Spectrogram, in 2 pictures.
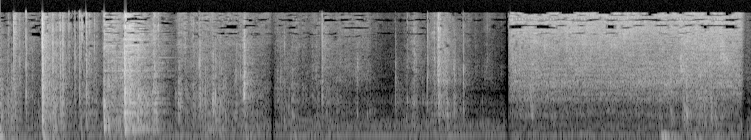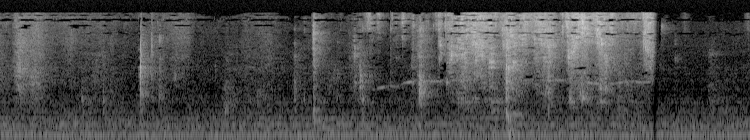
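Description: Crinkling and clicking of a plastic food tray and its film being handled. About four seconds in, a steady rush of running water into a stainless steel sink lasts under two seconds; after it come faint taps and a thin trickle as distilled vinegar is shaken from a bottle onto raw chicken in the tray.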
